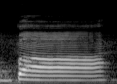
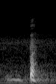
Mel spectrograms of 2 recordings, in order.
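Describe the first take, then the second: First: The sound has an extra vowel after it. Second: The sound is clipped short with no vowel. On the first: The speaker calls it wrong. "try not to go ba" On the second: The speaker calls it right. "It's short"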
